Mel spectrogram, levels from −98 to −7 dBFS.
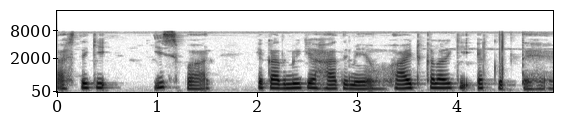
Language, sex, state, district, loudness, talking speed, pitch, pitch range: Hindi, female, Bihar, Darbhanga, -18 LUFS, 180 wpm, 200 Hz, 180-215 Hz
